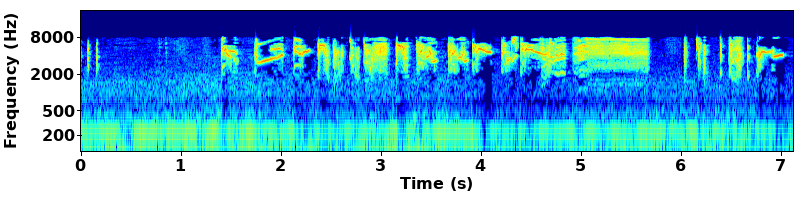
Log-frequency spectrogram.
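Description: Eurasian siskin singing a fast, twittering run of high chirps and slurred notes, broken by a wheezy, drawn-out buzz, over a faint low hum.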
